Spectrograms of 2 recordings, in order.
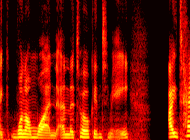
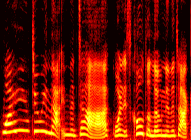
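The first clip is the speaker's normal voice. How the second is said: high-pitched mock disbelief; retold incredulity; 8 semitones higher, 4 dB louder than usual. Daughter asking mum about her horror game, incredulous. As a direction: question it in a high, baffled voice, acting it out.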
